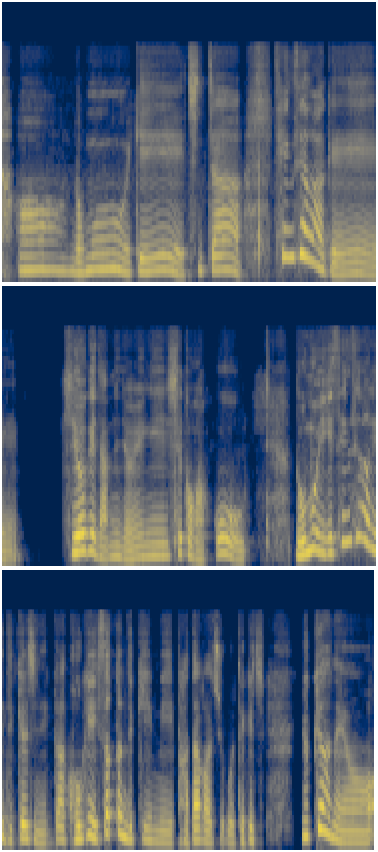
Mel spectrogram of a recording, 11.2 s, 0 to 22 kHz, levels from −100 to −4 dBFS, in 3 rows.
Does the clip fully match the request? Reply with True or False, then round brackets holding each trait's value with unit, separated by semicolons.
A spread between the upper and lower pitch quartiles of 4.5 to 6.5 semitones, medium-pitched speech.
True (5.6 semitones; 180 Hz)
